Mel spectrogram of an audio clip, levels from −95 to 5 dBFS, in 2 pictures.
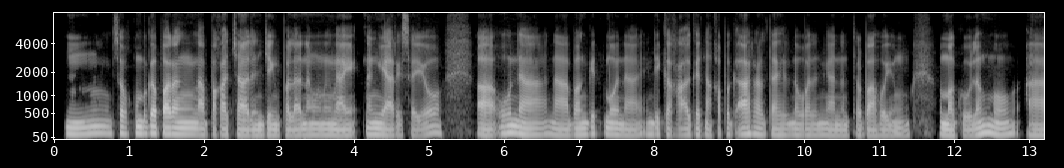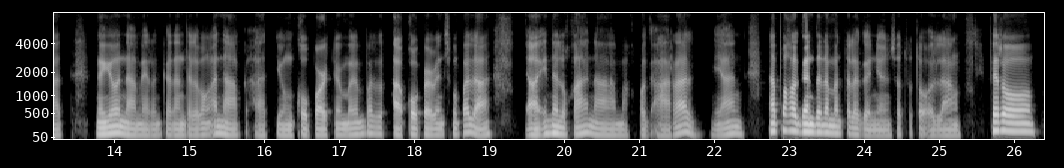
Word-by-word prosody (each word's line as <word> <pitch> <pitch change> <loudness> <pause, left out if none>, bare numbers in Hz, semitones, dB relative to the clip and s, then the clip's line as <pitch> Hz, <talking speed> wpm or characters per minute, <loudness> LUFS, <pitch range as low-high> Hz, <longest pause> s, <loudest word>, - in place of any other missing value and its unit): Hmm. 110 +2 0
So, 110 0 -2
kumbaga 115 +1 +2
parang 100 -1 +4
napaka-challenging 90 -2 0
pala 85 +1 -2
ng 95 0 -1
nang 95 0 -1
nay 85 -1 0
nangyari 95 -3 +1
sa'yo. 95 +8 -4 0.5
Ah, 90 -2 +2
una 105 -4 +1
nabanggit 95 +2 -2
mo 100 -2 +1
na 90 0 -4
hindi 100 0 -4
ka 95 - -2
kaagad 95 +1 -4
nakapag-aral 100 +2 -2
dahil 90 -1 -4
nawalan 90 -1 -4
nga 85 -2 -3
ng 85 -1 -5
trabaho 85 +1 -3
yung 85 - -5 0.4
magulang 90 +4 0
mo. 105 0 -1
At 90 0 -3 0.4
ngayon 110 +4 +5
na 95 -3 +2
mayro'n 90 0 -4
ka 95 0 -6
ng 90 0 -2
dalawang 90 +3 -3
anak, 95 -5 -1
at 85 0 -8
'yong 85 -1 -4
co-partner 95 0 0
mo 95 - -1
lang 100 +2 -1
pala, 110 -1 -4 0.2
ah, 95 -2 +3
co-parents 95 -1 0
mo 100 - -3
pala, 110 -6 +2 0.5
ah, 95 -1 +4
inalok 110 -2 +2
ka 105 +2 +2
na 95 -3 -3
makapag-aral, 90 +6 -3 0.2
yan. 105 +4 -2 0.4
Napakaganda 145 -3 +7
naman 120 -4 +3
talaga 100 -4 -2
niyan, 85 0 -5
sa 95 -1 -9
totoo - - -7
lang. 85 0 -4 0.4
Pero, 150 -3 +7
95 Hz, 135 wpm, -23 LUFS, 90-105 Hz, 0.5 s, Napakaganda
